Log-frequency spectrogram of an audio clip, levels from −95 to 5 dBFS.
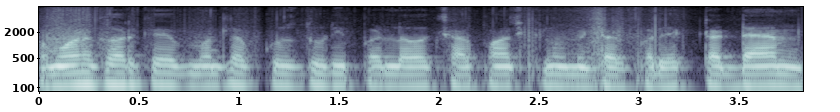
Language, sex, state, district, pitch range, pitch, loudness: Maithili, male, Bihar, Madhepura, 105-110 Hz, 105 Hz, -19 LUFS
